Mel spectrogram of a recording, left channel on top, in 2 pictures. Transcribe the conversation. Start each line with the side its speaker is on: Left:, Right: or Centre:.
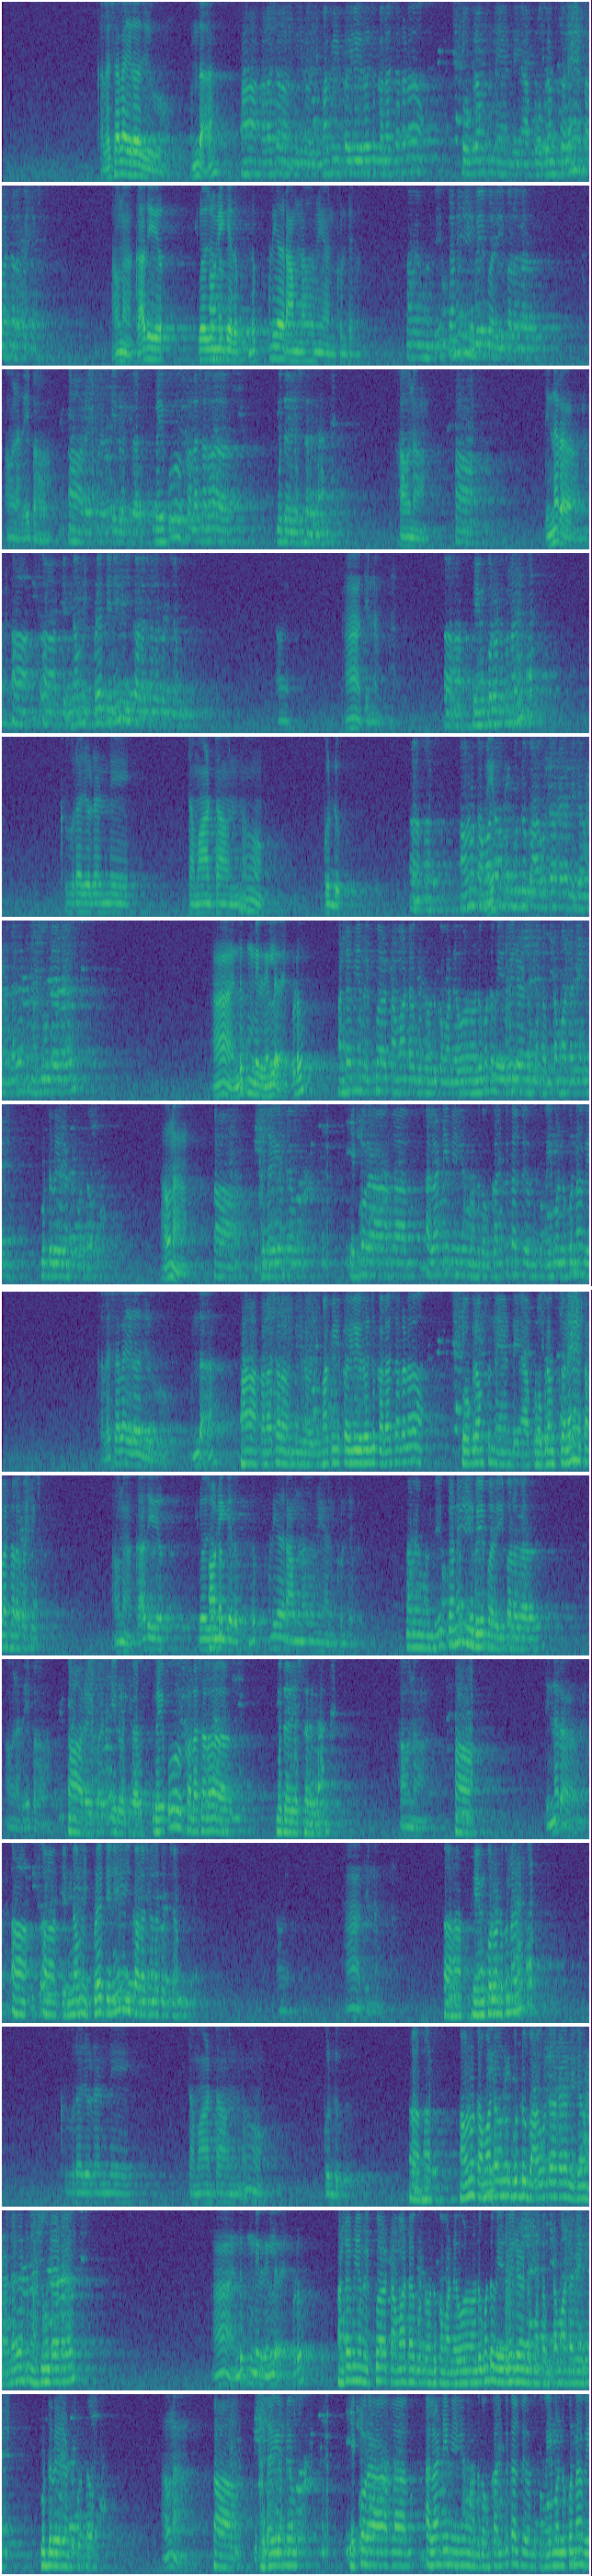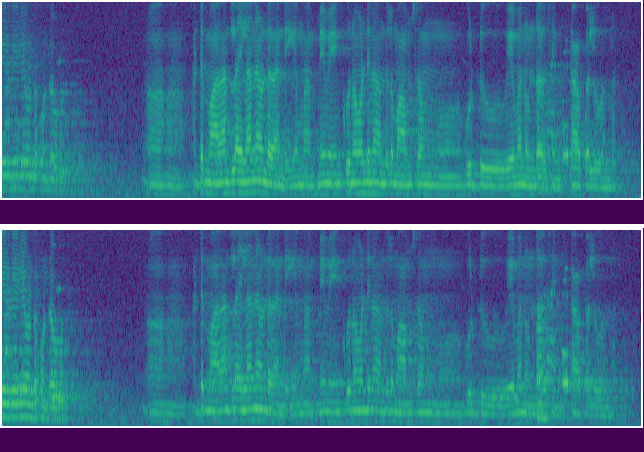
Left: కళాశాల ఈరోజు ఉందా?
Right: ఆ కళాశాల ఉంది ఈ రోజు మాకు ఈ రోజు కళాశాలలో ప్రోగ్రామ్స్ ఉన్నాయండి ఆ ప్రోగ్రామ్స్ తోనే కళాశాలకొచ్చే
Left: అవునా కాదు ఈ ఈ రోజు
Right: ఆట
Left: మీకేదో పండుగన్నది కదా రామ్నవమి అనుకుంటేదో
Right: ఏము ఉంది కానీ రేపు అది ఇవ్వాళ కాదు అది
Left: అవునా రేపా
Right: ఆ రేపు ఈ రోజుగాదు రేపు కళాశాల ముత చేస్తారని
Left: అవునా
Right: ఆ
Left: తిన్నారా అన్న మరి
Right: ఆ ఆ తిన్నాము ఇప్పుడే తినీ కళాశాలకొచ్చాము
Left: అవు ఆ తిన్నాము
Right: ఆహా ఏం కూరొండుకున్నారు
Left: కూర చూడండి టమాట ఉన్ను గుడ్డు
Right: అహా అవును టమాటా
Left: మీరు
Right: ఉన్ను గుడ్డు బాగు దంట కదా నిజం అది అంత మంచిగుంటది అంట గదా
Left: ఆ ఎందుకు మీరు వినలేధ ఎప్పుడు
Right: అంటే మేము ఎక్కువ టమాటా గుడ్డు వండుకోమండి వండుకుంటే వేరే వేరే వండుకుంటాం టమాటా వేరే గుడ్డు వేరే వండుకుంటాం
Left: అవునా
Right: ఆ అంటే ఇక మేము ఎక్కువగా అట్లా అలాంటివి మేమేమి వండుకోము కలిపి కలిపి వండుకొం ఏం వండుకున్నా వేరే వేరే వండుకుంటాము
Left: ఆహా అంటే మా
Right: ఆ
Left: దాంట్లో ఇలానే ఉండదండి ఇమా మేమేం కున వండిన అందులో మాంసము గుడ్ డు ఏమన్నా ఉండాల్సిందే
Right: ఆ
Left: చాపలు అన్న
